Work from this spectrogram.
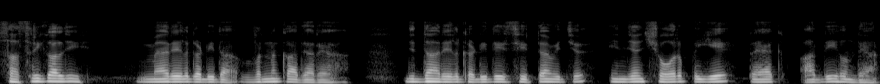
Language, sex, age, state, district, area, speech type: Punjabi, male, 30-45, Punjab, Amritsar, urban, spontaneous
